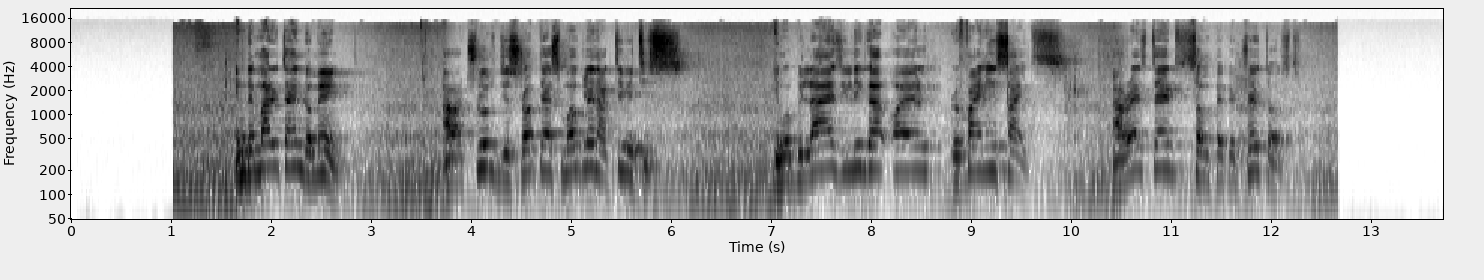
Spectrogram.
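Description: A man speaks formally into microphones in a slightly echoing room.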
